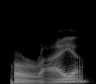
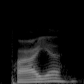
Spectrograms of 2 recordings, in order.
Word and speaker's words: Paryah: P-A-R-Y-A-H. And I can say that Pariah. Pariah.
